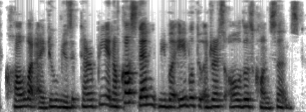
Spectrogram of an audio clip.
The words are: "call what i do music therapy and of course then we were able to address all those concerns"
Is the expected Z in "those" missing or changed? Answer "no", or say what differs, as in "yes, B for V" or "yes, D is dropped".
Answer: yes, S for Z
